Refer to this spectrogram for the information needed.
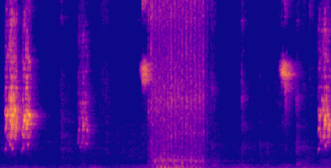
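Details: Lovebird calls: sharp, high squawks at the start and end, with a burst of wing fluttering in between and one thin whistled note.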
